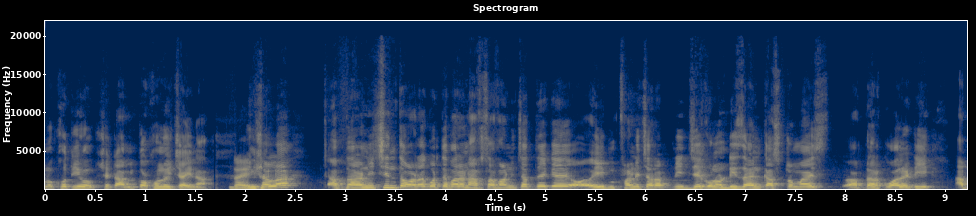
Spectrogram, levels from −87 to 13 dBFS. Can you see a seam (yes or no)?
no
